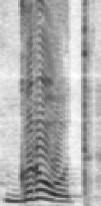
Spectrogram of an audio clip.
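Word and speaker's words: growth: यहाँ पर TH की साउंड थ की आ रही है, दोनों मिला देंगे तो क्या हो जाएगा, ग्रोथ।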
